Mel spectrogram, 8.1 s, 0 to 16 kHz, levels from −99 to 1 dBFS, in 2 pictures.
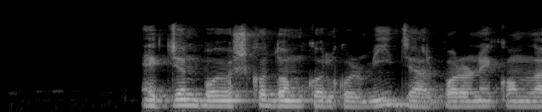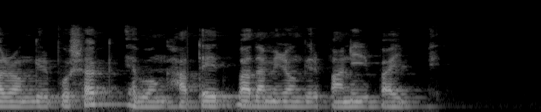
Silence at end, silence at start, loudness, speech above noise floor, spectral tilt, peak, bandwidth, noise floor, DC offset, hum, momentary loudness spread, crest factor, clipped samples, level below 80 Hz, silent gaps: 0.8 s; 1.05 s; -40 LUFS; over 51 dB; -5.5 dB/octave; -22 dBFS; 7.6 kHz; under -90 dBFS; under 0.1%; none; 10 LU; 20 dB; under 0.1%; -78 dBFS; none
